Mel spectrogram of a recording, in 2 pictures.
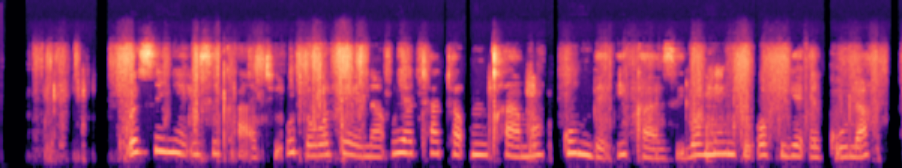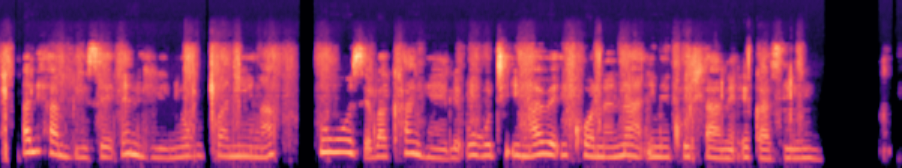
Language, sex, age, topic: North Ndebele, female, 25-35, health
